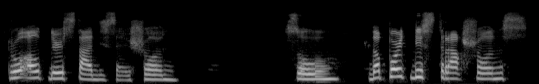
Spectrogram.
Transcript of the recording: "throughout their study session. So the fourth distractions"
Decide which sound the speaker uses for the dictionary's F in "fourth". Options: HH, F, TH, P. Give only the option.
P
